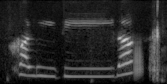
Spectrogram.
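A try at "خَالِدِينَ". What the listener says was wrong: Can you try to read once more, please? Because it has two letters of madda. So we are ha 2 second, li 1, and then di 2 second, and then na 1 second. So it will be Khalidina.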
